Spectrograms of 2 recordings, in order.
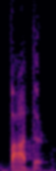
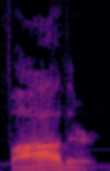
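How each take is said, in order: First: It sounds short and rushed, made in the mouth. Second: It sounds full, with air from deep inside. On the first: The speaker calls it wrong. "this is what it sounds like when I produce it in my mouth" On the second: The speaker calls it right. "you need to hear that air coming from inside of your body like this"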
